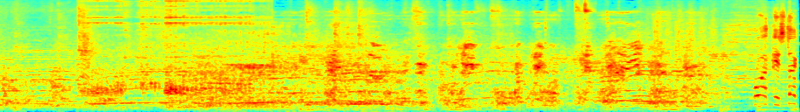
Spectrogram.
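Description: Music with held notes and voices in it.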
